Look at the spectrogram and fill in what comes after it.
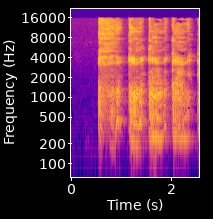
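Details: Orthopedic surgeon with COVID-19 doing a deliberate airway-clearance breathing exercise: four forceful, wet-edged coughs in quick succession to bring up phlegm; productive cough.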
